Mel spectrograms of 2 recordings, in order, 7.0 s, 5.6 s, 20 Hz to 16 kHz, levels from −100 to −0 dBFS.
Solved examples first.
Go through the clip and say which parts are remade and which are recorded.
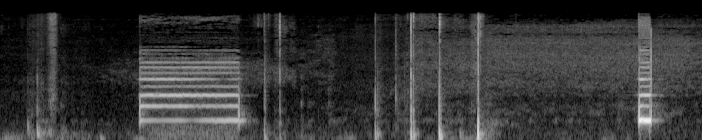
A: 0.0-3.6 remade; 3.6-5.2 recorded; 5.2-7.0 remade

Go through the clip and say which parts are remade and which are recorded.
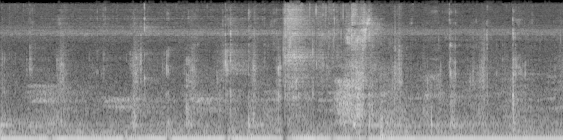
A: 0.0-0.4 recorded; 0.4-3.8 remade; 3.8-5.6 recorded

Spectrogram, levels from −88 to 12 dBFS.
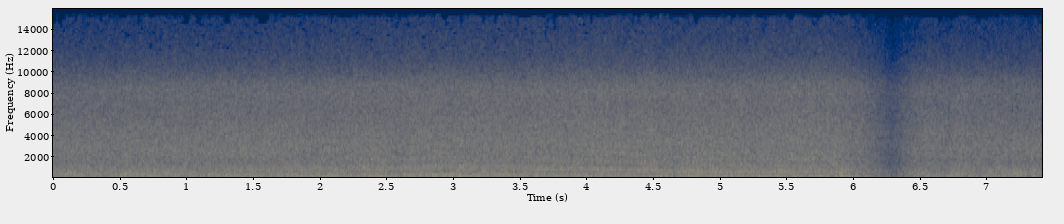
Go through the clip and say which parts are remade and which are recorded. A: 0.0-4.1 recorded; 4.1-7.4 remade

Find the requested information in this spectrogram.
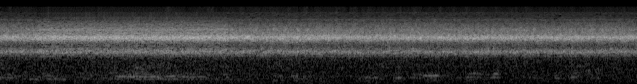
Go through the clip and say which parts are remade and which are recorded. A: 0.0-0.7 recorded; 0.7-1.4 remade; 1.4-6.4 recorded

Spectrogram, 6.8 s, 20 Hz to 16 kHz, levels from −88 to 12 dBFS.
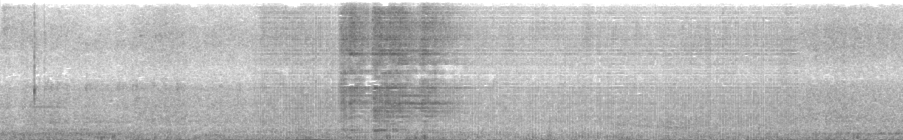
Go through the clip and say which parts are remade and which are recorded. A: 0.0-1.9 recorded; 1.9-6.0 remade; 6.0-6.8 recorded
